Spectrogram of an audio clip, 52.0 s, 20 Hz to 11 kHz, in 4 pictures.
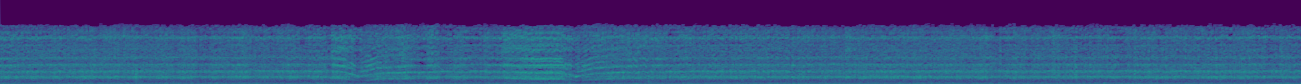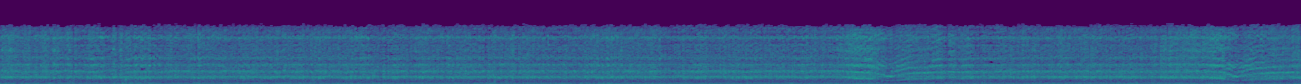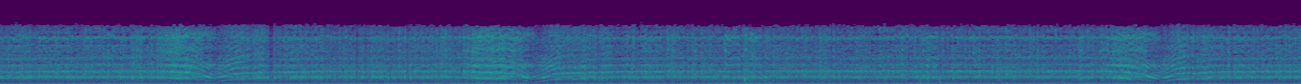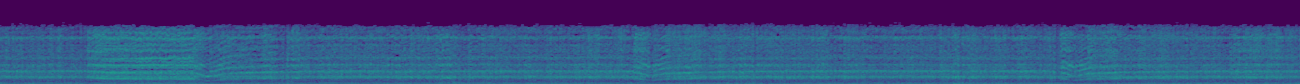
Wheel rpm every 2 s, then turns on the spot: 230, 220, 210, 220, 230, 230, 240, 240, 240, 230, 230, 220, 220, 210, 200, 190, 220, 230, 210, 210, 210, 230, 220, 220, 230, 220.
none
